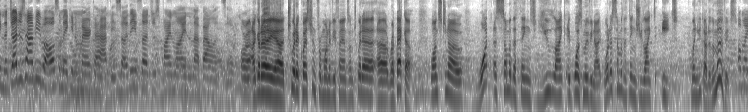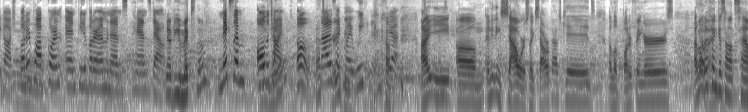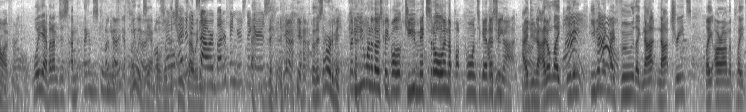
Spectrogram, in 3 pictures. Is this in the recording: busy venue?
yes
